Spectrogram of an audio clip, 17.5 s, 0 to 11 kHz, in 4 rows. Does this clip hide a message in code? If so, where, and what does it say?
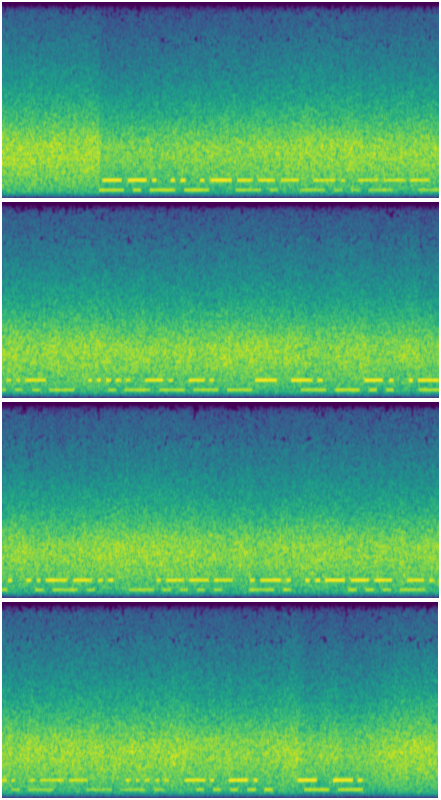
Yes: Morse code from 0.9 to 16.8 s, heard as two keyed tones, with heavy radio static. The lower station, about 14 wpm, 490 Hz: YNXX1 ZTR6N VAG5M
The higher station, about 25 wpm, 1030 Hz: GI1NOU 5NN TN NR? JR2BW 5NN TN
